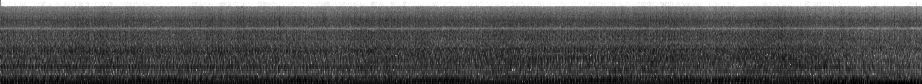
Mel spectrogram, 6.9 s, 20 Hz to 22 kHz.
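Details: Mercedes 190SL four-cylinder with rebuilt Solex carburetors warming up before adjustment, about 99° ambient: fast, slightly uneven warm-up idle that settles as it runs. Carbs feeding well, engine healthy.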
